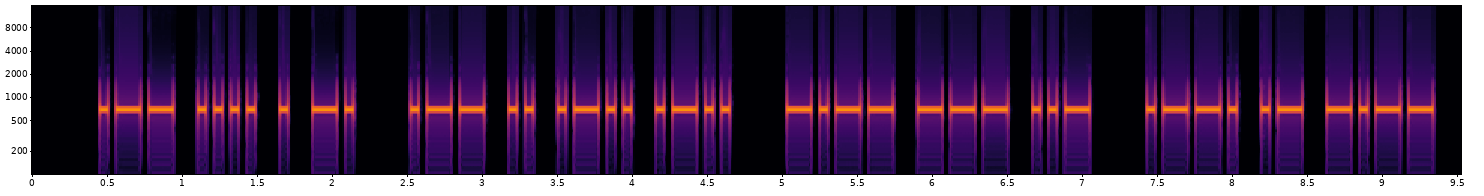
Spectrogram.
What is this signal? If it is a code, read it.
Morse code, heard as a keyed tone, about 22 wpm, 700 Hz. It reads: WHEN WILL YOU PAY
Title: Sentences from Top 700 Words 22wpm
